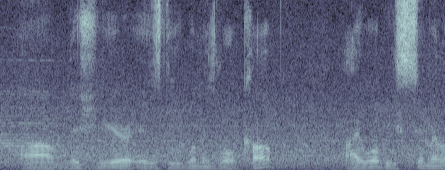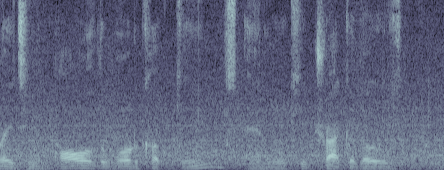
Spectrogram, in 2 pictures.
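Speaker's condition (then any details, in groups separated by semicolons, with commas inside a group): No condition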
